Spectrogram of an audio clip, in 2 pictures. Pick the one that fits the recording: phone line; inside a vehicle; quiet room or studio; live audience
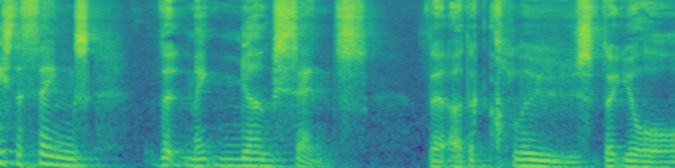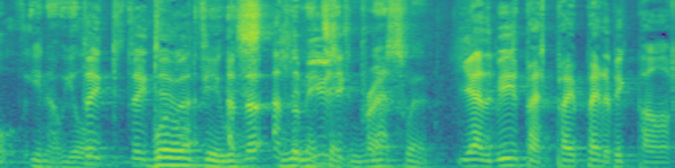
live audience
